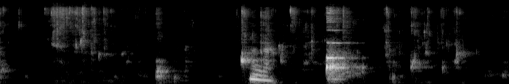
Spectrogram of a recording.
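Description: Water pours in short splashing bursts into a container during a home hair-care treatment, with a few brief gushes and small clinks between quiet gaps.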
